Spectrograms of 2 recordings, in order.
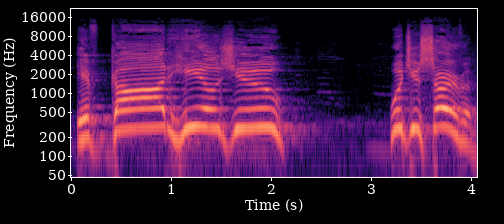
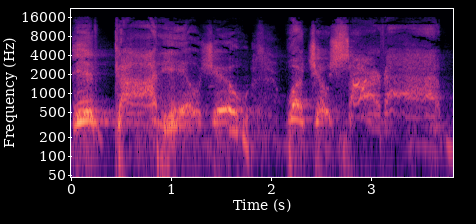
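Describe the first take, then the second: First: Loud, slow, drawn-out yell. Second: Much higher, strained scream, very slow. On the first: Preacher yelling a question at a deaf man, loud and slow. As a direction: shout it so a nearly deaf man can hear. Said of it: "I'm yelling at him". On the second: Preacher screaming the question again at the deaf man, high and strained. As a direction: scream every word as if he can't hear you. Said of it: "I'm screaming at him". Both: Retold or imitated.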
